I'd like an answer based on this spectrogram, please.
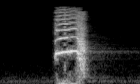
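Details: A single female barking deer call, used as a lure for hunting: one abrupt, harsh, squealing bark lasting about a third of a second, in a quiet setting.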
